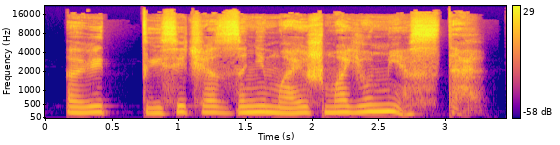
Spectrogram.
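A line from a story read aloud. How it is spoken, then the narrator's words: Hissed. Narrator (Russian): прошипела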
